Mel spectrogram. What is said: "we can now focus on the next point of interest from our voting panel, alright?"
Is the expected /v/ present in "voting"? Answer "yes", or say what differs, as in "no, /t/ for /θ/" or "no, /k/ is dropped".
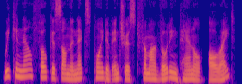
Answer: yes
